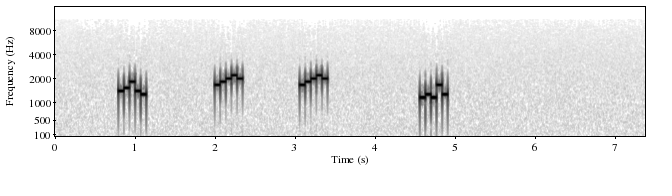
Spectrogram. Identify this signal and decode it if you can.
Five-tone selective call (ZVEI), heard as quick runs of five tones, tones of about 70 ms. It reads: 45743 67898 67898 23263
